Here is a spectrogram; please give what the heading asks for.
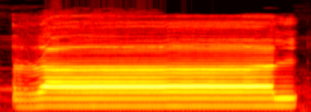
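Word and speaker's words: ذال: your tongue with the edges of your upper front two teeth and then you will start reading of this letter zaal, like that.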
